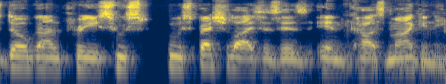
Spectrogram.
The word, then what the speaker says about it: cosmogony: priests who specializes in cosmogony. How do you know was a word? Not cosmology, cosmogony. Yeah. I thought you were saying it wrong. Says no, it's cosmogony.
